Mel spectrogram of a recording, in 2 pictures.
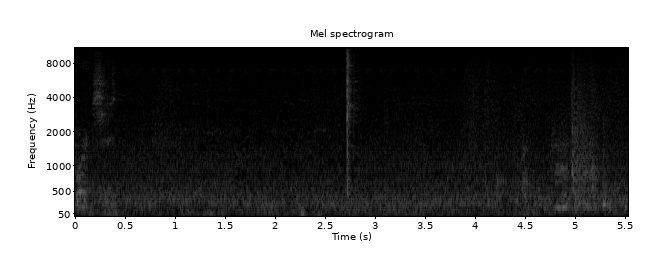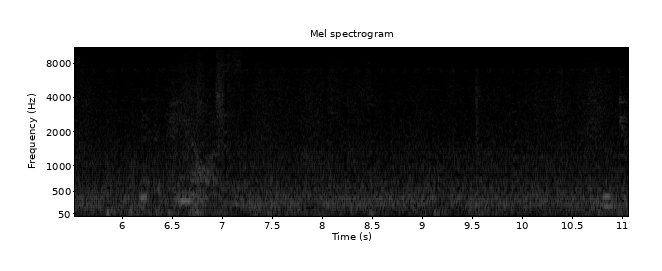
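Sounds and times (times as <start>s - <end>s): faint handling and rustling: 3.1s - 11.0s.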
